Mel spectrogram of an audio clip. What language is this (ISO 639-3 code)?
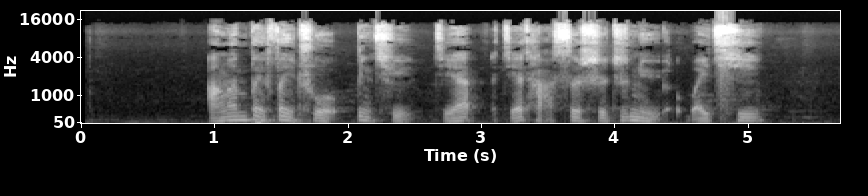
zho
